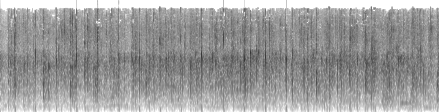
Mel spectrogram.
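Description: An audience breaks into sustained applause for a proposal, many hands clapping in a dense, steady patter that holds at an even, fairly loud level throughout without fading.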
